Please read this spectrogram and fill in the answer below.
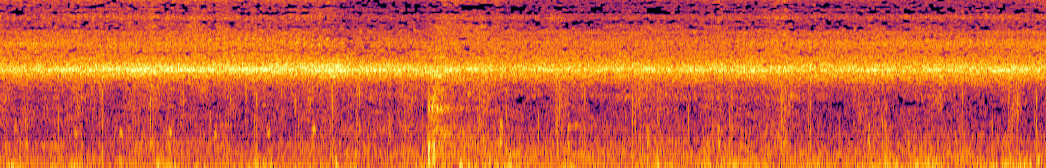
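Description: A steady, high-pitched drone of insects in the surrounding vegetation, with faint footsteps on a dirt track.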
